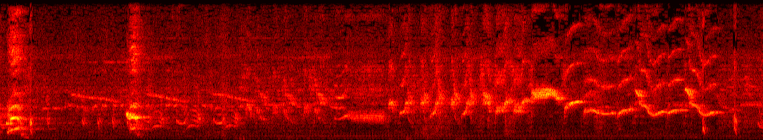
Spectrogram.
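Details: Tame fighting Chinese hwamei of northwest Vietnamese origin, kept in Saigon, giving a soft, rambling stream of varied whistles and warbles that grows busier and higher in its second half, with a few loud clicks.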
